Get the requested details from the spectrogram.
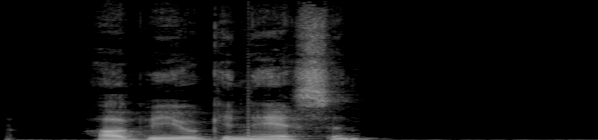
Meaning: definite singular of abiogenese
- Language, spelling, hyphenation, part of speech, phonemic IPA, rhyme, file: Norwegian Bokmål, abiogenesen, a‧bi‧o‧ge‧ne‧sen, noun, /abiːʊɡɛˈneːsn̩/, -eːsn̩, Nb-abiogenesen.ogg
